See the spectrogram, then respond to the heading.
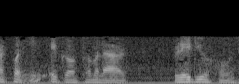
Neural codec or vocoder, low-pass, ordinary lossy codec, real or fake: none; 3.6 kHz; MP3, 32 kbps; real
